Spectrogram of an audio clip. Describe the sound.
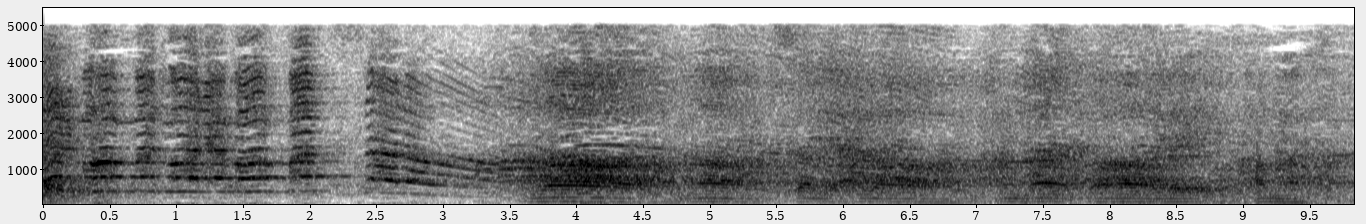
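A crowd chants in response to the Nara-e-Haidari slogan at a religious speech. A single loud voice calls out first, then many voices answer in a sustained, loud unison chant.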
